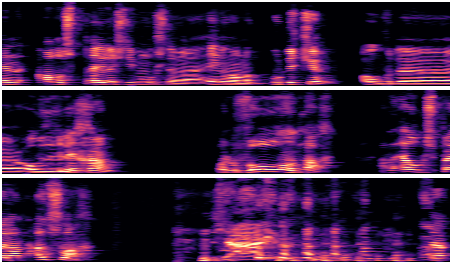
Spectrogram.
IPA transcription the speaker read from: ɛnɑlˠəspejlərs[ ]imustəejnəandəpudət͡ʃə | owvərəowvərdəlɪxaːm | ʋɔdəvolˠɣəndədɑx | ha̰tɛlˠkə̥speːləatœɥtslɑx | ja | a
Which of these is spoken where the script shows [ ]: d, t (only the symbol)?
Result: d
